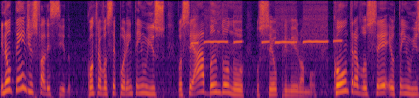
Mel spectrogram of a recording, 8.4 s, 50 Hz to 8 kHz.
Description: Morse code (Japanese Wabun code), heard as a whistle, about 9 wpm, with speech in Portuguese. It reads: ナツ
